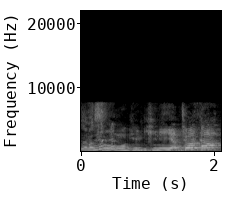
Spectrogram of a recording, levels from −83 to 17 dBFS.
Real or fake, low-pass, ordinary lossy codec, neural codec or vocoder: fake; none; none; codec, 16 kHz, 8 kbps, FreqCodec, smaller model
